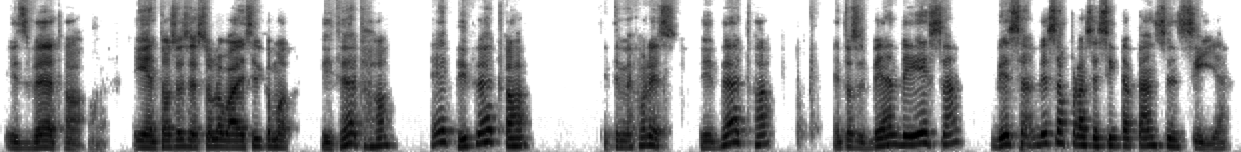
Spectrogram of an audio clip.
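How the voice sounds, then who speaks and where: Male teacher, higher voice, patient, repeats himself, slow drawn-out examples. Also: a bit bright. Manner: explains slowly, models English words in drawn-out demonstrations; patient, repeats words and restarts phrases often. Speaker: English teacher. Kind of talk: recorded online lesson.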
